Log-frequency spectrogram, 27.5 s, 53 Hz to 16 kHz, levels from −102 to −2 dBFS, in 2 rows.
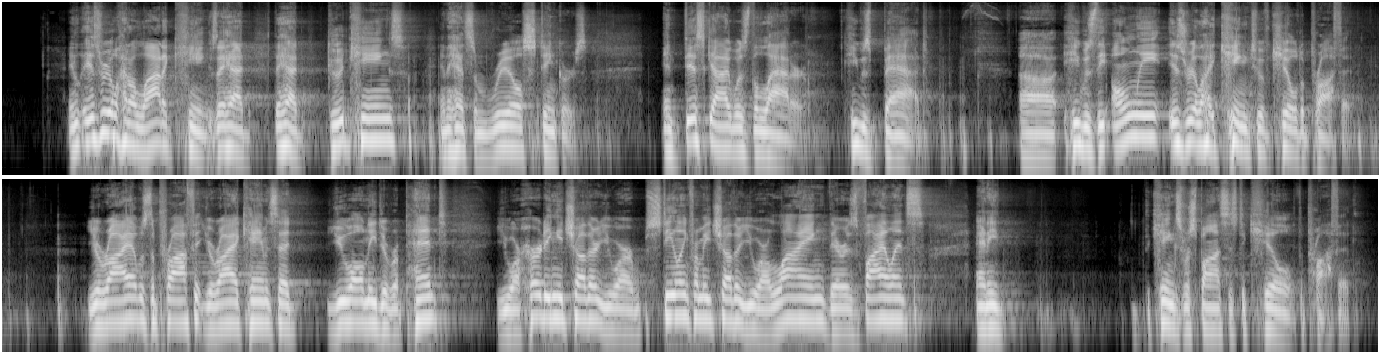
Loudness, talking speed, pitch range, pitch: -19 LUFS, 175 wpm, 125-160 Hz, 140 Hz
